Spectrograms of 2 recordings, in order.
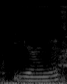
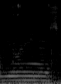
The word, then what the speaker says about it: Uranus: planet which of course it can be pronounced Uranus which is a quick bite or Uranus which is how I'm sure children would read it and it may cause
